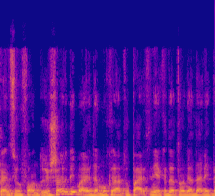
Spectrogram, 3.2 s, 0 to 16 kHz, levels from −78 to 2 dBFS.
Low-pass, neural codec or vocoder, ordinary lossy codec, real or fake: 14.4 kHz; none; AAC, 64 kbps; real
